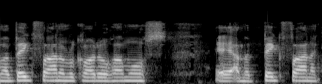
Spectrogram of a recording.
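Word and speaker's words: Ramos: settled in there we've got Ricardo now it's pronounced Hamas but we saved a mass because we're not from Latin America and then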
